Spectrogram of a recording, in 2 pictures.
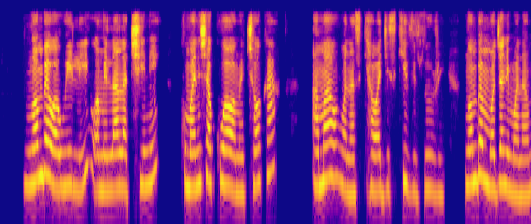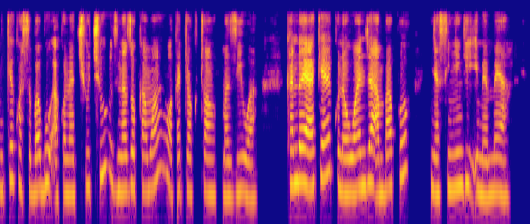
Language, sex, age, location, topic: Swahili, female, 25-35, Kisii, agriculture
